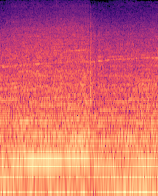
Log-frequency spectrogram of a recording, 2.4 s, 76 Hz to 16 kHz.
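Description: A small Alpine race car engine in Gran Turismo 4 at Mount Panorama, revving hard and steady with a shifting pitch partway through, loud and close with no talk.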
